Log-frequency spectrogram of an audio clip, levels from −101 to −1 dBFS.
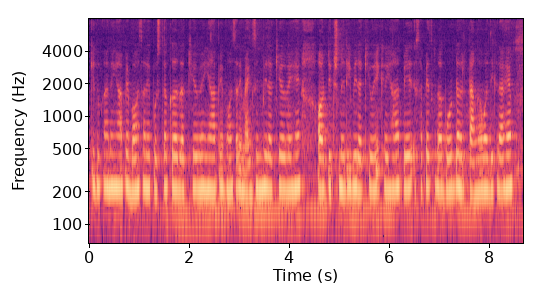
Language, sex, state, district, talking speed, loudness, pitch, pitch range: Hindi, female, Bihar, Vaishali, 255 wpm, -19 LUFS, 210 Hz, 205-215 Hz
